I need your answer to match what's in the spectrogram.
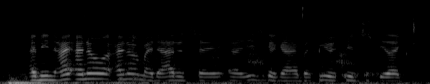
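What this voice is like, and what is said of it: Usual voice. Nothing is said of it.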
